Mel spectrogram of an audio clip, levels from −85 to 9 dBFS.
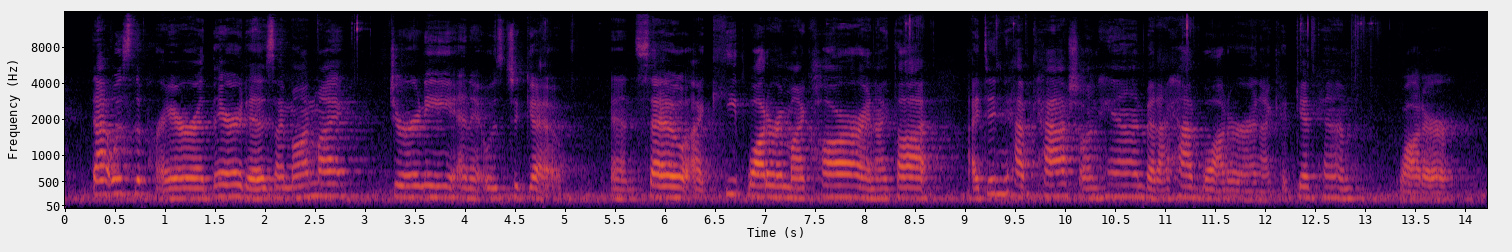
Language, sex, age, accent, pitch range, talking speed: English, female, 40-59, American, 190-240 Hz, 185 wpm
